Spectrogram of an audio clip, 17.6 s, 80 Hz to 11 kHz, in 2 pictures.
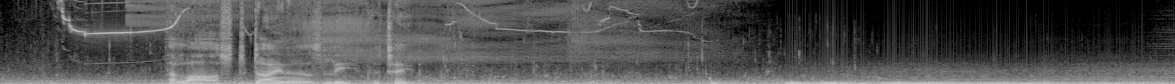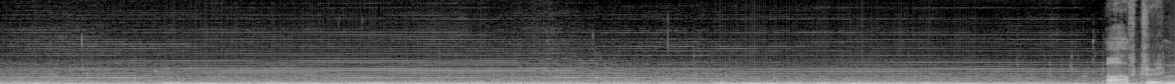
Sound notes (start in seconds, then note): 0.2 dolphins squeaking; 6.2 light eerie music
